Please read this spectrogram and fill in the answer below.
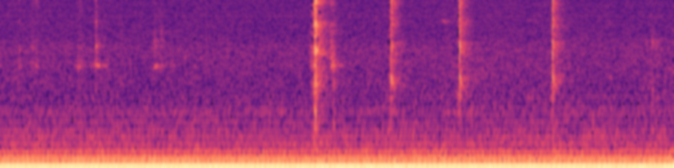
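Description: Small fly-tying scissors snipping off the butt ends of hen feathers tied in at the hook: two faint snips in the first second, then four sharper snips about half a second apart in the second half, over a steady low hum.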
